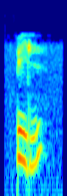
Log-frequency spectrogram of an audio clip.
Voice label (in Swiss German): "pill", Alsace, Bas Rhin; medecine; comprimé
